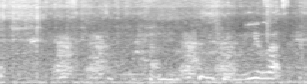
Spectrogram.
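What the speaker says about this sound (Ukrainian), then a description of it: "Я чую собака гарна." A dog barks and whimpers in a home setting, mixed in with people talking nearby, with short yelps scattered across a couple of seconds.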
